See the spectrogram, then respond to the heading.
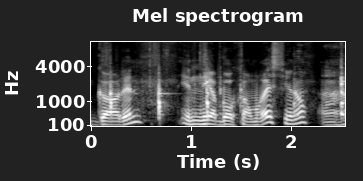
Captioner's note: speaks French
